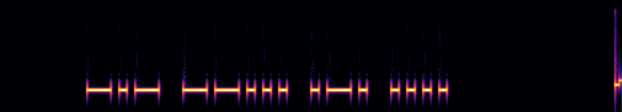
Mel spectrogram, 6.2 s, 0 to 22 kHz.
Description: Morse code, heard as a keyed tone, about 15 wpm, 700 Hz. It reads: K7RH
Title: USA Call Signs - 4 Characters - 3x Character Spacing - 15wpm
